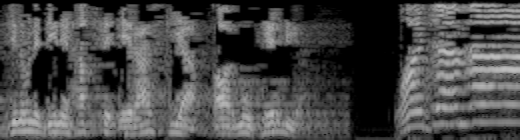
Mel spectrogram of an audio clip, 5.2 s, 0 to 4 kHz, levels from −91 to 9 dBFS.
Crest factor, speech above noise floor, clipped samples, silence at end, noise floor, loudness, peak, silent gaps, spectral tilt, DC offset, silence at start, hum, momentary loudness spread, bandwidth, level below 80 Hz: 16 dB; 41 dB; under 0.1%; 0 s; -64 dBFS; -22 LUFS; -8 dBFS; none; -8 dB/octave; under 0.1%; 0 s; none; 9 LU; 3.9 kHz; -64 dBFS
